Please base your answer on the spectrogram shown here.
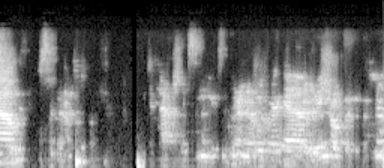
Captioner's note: people chattering indistinctly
